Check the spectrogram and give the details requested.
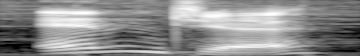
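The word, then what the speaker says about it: Ange: Glad you have gotten to my favorite character of all time now, Angie. Favorite character of all time, really? I'm here to tell you her name is pronounced Enje.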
